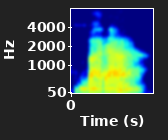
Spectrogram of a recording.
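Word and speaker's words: בָּרָא: Vem a transliteração, que é a maneira que você vai pronunciar, bará, vai mostrar aqui alguns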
